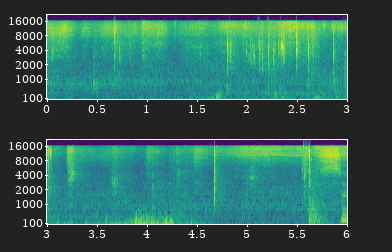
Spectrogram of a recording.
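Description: Scattered clicks and knocks, with a dull thump about four seconds in and a faint steady hum in the middle.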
